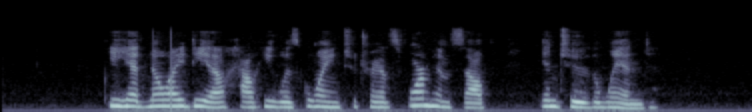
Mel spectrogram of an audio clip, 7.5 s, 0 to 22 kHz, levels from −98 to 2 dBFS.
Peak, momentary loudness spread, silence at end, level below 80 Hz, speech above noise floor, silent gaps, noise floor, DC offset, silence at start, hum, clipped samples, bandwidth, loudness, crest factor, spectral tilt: -12 dBFS; 9 LU; 0.95 s; -52 dBFS; 35 dB; none; -61 dBFS; under 0.1%; 1.1 s; none; under 0.1%; 7.8 kHz; -27 LUFS; 16 dB; -7 dB/octave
